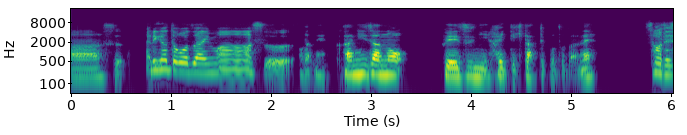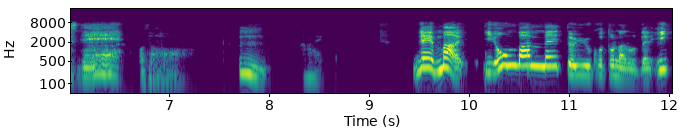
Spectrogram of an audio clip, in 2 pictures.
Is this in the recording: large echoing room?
no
